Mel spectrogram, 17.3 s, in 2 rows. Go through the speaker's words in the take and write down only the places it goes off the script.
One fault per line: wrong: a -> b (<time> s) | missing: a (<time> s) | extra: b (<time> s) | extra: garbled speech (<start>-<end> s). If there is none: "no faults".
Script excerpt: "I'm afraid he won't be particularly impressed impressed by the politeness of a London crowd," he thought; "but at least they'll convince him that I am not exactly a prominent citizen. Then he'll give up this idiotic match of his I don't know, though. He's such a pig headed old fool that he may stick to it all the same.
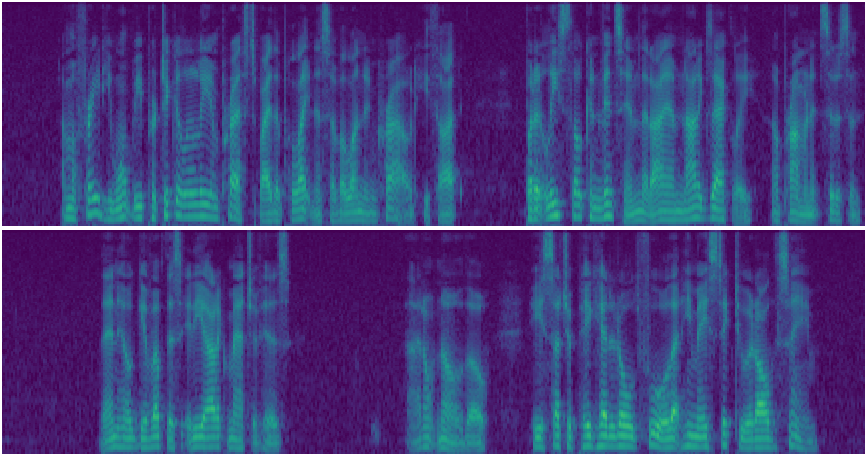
missing: impressed (2.5 s)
